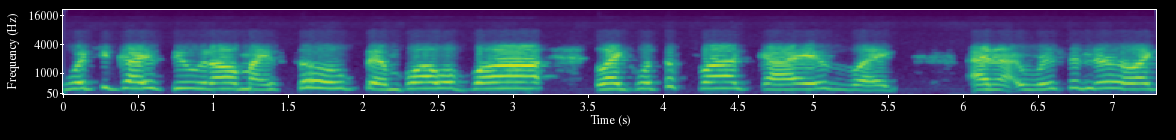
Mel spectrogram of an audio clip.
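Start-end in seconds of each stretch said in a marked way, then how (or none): 0.0-5.1 acted old man voice, angry screaming rant. Retelling a grandfather screaming at the kids: imitating grandfather screaming. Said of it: "He was screaming at us".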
